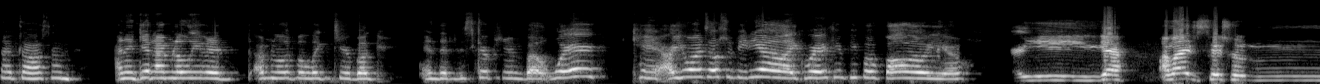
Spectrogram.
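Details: Dysarthria in a woman with cerebral palsy, who says her speech is clearly affected by it.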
